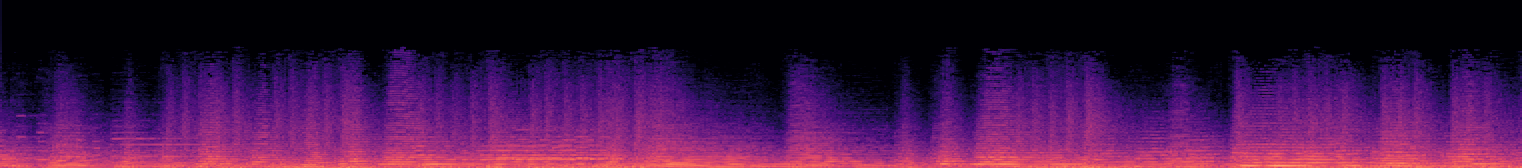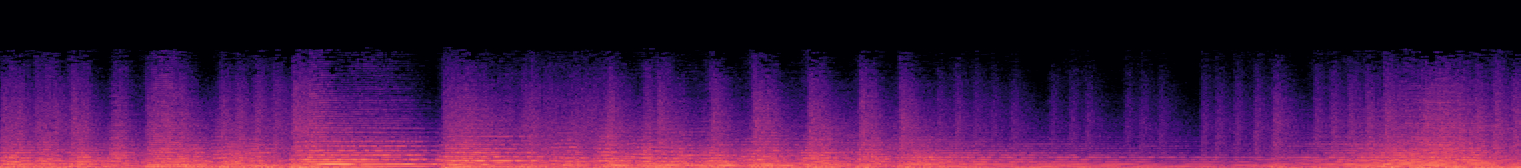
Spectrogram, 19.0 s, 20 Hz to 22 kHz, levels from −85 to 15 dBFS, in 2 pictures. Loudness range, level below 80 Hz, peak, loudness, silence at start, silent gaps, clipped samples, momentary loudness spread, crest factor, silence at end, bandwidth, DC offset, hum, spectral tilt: 5 LU; -36 dBFS; -2 dBFS; -17 LUFS; 0 s; none; under 0.1%; 9 LU; 14 dB; 0 s; 15 kHz; under 0.1%; none; -5.5 dB/octave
